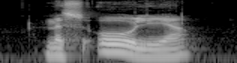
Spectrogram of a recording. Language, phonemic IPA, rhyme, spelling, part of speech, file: Arabic, /mas.ʔuː.lij.ja/, -ijja, مسؤولية, noun, Ar-مسؤولية.ogg
- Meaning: responsibility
